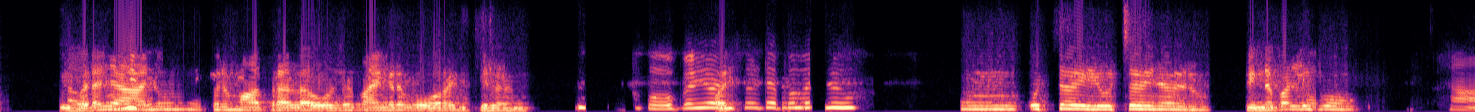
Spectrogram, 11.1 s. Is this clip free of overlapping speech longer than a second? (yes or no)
yes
